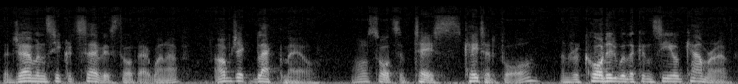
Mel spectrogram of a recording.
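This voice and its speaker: A man's voice: medium pitch, big pitch swings, moderate pace, husky, rough recording. An actor playing a capable, exasperated British man with a sarcastic, clipped, superior manner in a radio drama. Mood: sardonic, brisk.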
